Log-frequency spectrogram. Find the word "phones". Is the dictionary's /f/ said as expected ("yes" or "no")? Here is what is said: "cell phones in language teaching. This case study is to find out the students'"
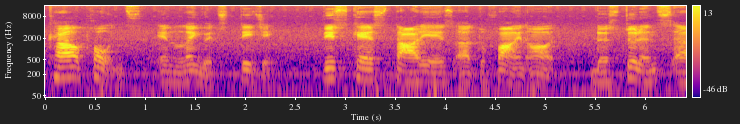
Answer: no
